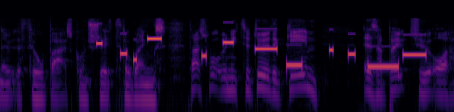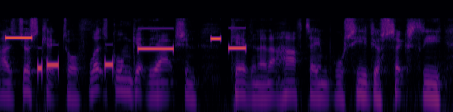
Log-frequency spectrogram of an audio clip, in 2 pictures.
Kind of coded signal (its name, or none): none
